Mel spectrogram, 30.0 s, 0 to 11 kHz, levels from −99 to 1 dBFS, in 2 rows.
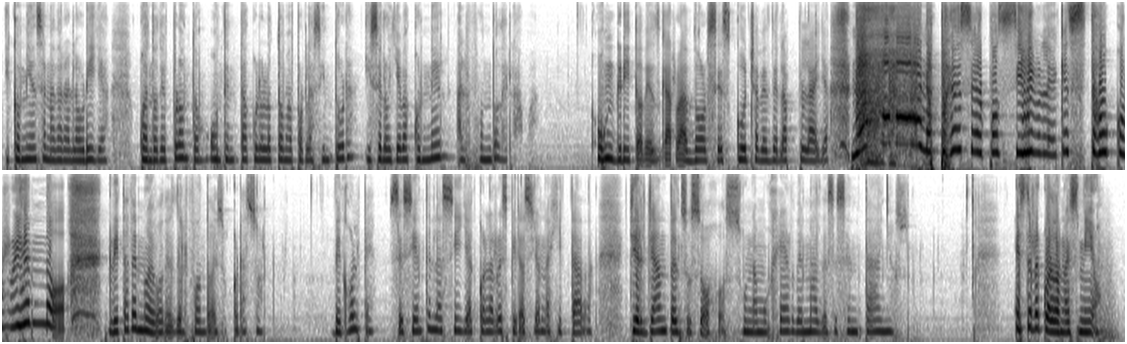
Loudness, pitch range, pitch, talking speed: -12 LUFS, 215-255 Hz, 225 Hz, 160 wpm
